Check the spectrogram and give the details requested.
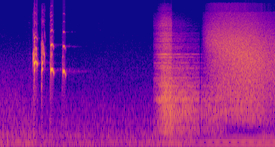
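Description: A bald eagle gives four quick, thin, high chirps in a burst lasting about half a second, followed by a rush of broad noise like wind.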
